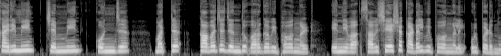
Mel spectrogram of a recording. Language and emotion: Malayalam, neutral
